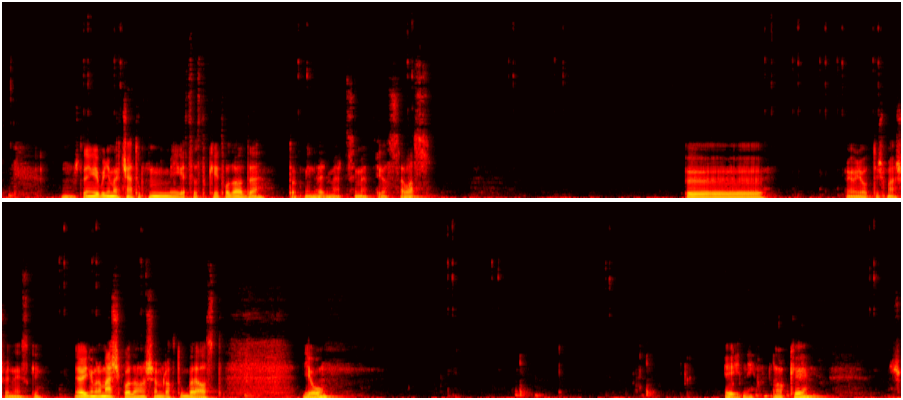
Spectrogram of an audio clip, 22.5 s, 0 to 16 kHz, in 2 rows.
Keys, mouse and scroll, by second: 1.0 click, 1.6 s, 9.5 click, 16.8 click, 17.7 middle click, 18.0 scroll down 1, 18.7 click, 19.2-20.8 alt+middle drag, 22.0 click.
